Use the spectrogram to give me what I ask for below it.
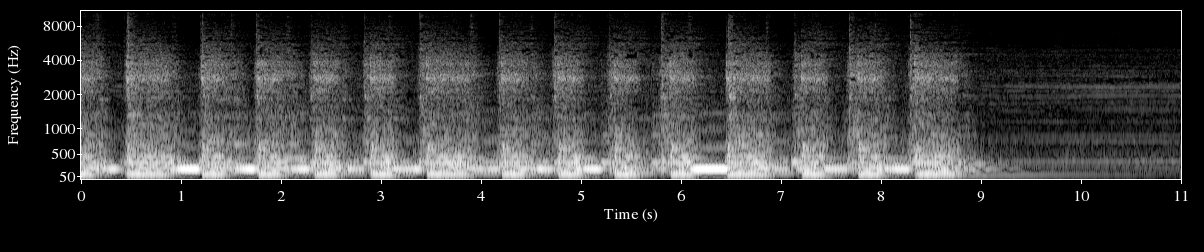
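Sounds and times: electric guitar chord: 0.0s - 11.0s
mains hum from guitar amp: 0.0s - 11.0s.

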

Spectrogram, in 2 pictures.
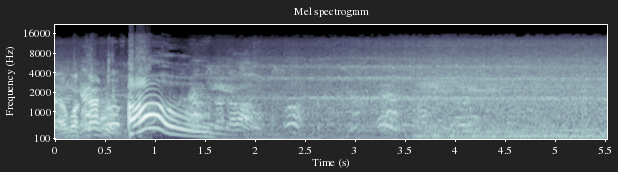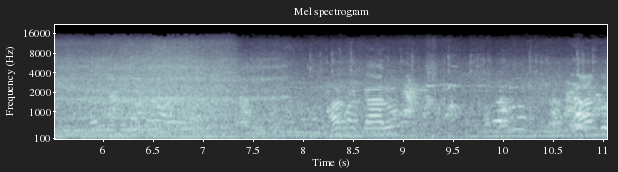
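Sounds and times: vehicle engine running: 1.6s - 11.0s.

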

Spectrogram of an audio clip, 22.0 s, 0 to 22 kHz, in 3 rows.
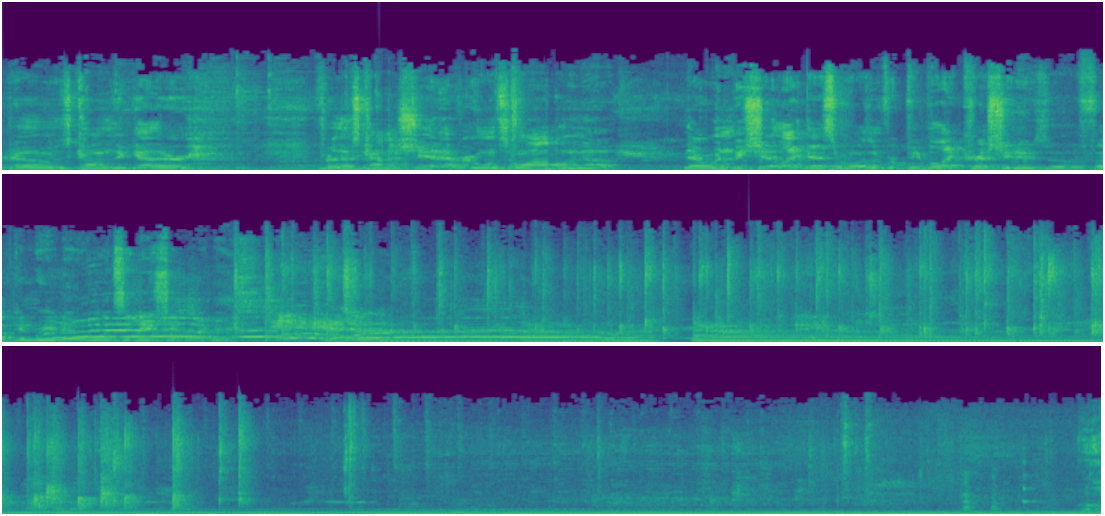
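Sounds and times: electric guitars droning chord: 9.3s - 22.0s
deep low tone pulsing: 9.7s - 22.0s.

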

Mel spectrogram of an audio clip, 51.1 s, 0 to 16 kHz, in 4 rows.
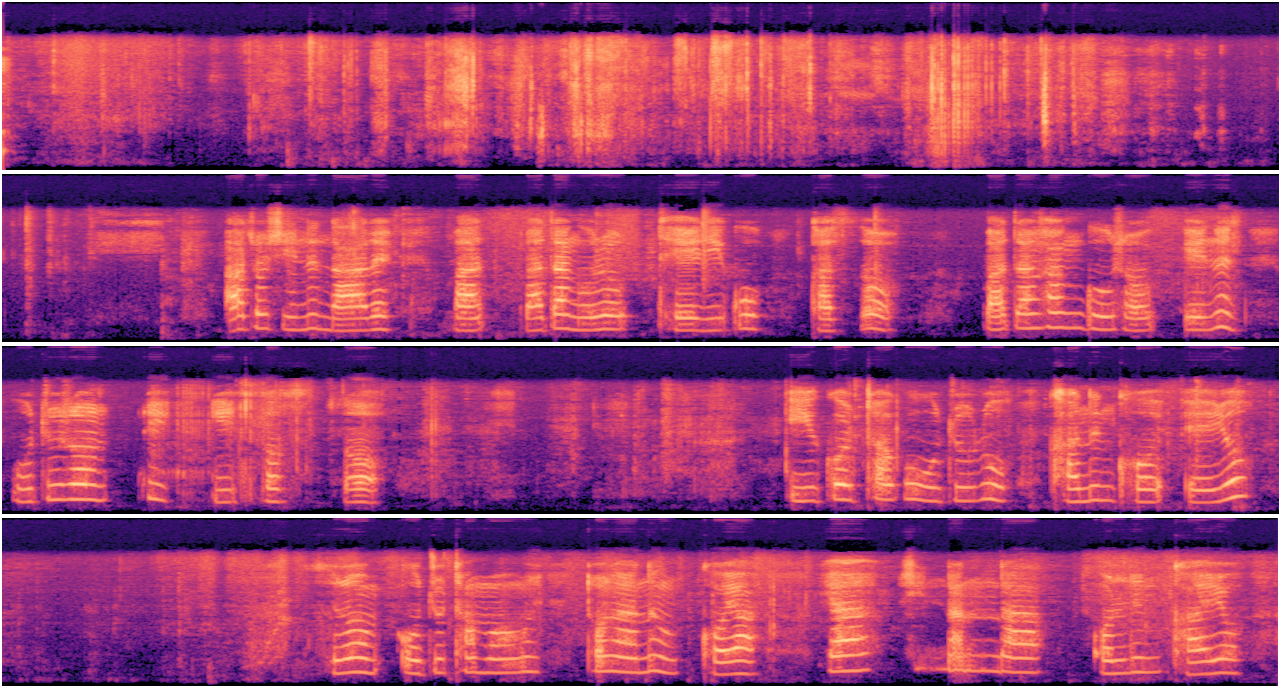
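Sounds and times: paper page rustling: 0.0s - 11.7s
page snapping: 9.1s - 10.6s.

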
